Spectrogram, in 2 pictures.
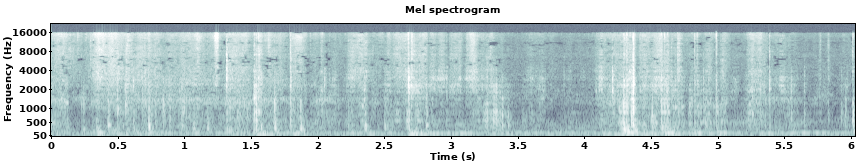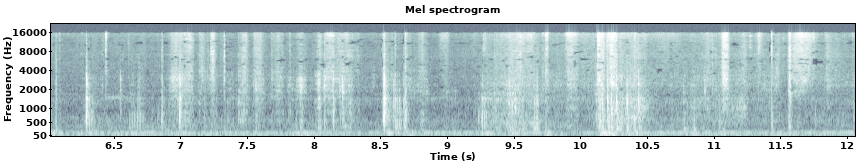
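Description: Faint crackling and scraping of electrical tape being pulled off the roll and wound around a wiring harness, with scattered small clicks and rustles over a low steady hum.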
